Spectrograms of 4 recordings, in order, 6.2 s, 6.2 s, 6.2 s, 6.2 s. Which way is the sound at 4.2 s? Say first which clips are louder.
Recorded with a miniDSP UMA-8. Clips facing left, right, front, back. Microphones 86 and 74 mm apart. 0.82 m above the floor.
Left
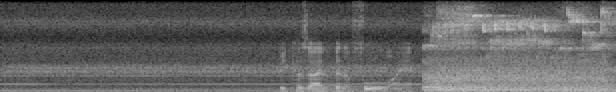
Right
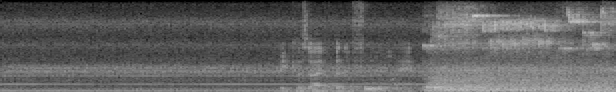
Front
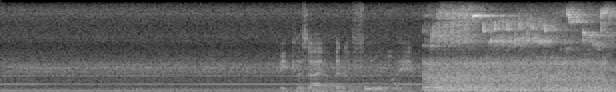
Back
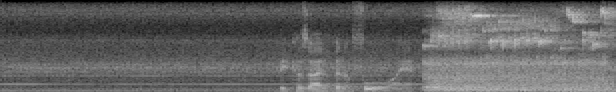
Left 2 dB, front 1 dB; 75° left.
